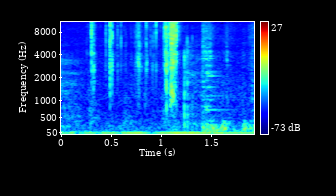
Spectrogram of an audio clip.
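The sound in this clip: Aluminium foil crinkles and crackles as it is folded around slime. Many quick, bright, papery bursts come in an uneven rhythm, fairly faint.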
